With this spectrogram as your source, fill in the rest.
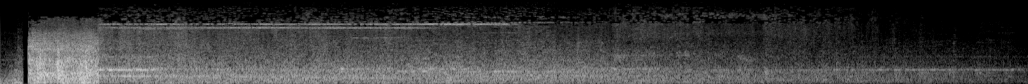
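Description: A train sound effect bursts in loud with a sharp onset, then a steady rumble of rolling rail cars and high squealing wheels that slowly fades over several seconds.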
